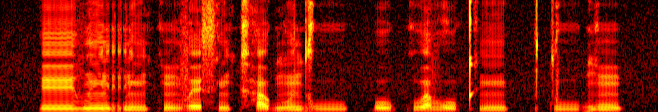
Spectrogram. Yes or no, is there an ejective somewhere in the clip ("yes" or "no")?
yes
